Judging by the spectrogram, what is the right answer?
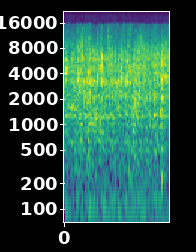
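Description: Nuts toast in salted butter in a hot pan, giving a steady, close sizzle and crackle with faint stirring, and no voices.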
